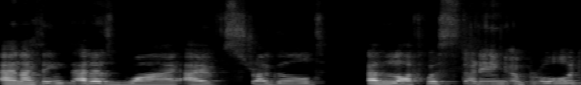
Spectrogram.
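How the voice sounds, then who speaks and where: This is a woman speaking. She has a South African accent. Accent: British-sounding English, South African. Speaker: medical student vlogger. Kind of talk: casual Q&A vlog.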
